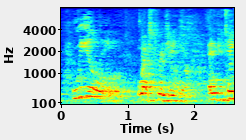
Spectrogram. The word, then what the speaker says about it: Wheeling: actually pronounced that way it starts with an HW it's Wheeling West Virginia and if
